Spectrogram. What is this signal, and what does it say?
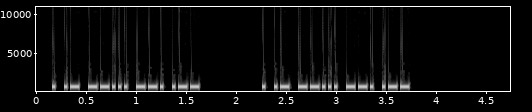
Morse code, heard as a keyed tone, about 40 wpm, 700 Hz. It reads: EA7GW EA7GW
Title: DXCC-100 Call Signs - 5 Characters - Repeated 2x - 40wpm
